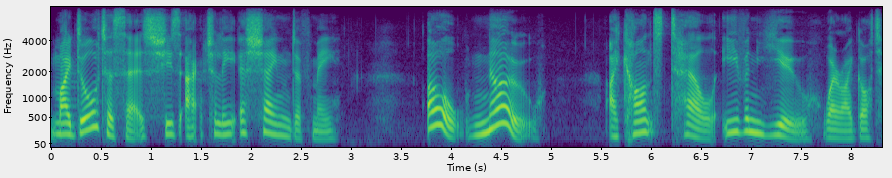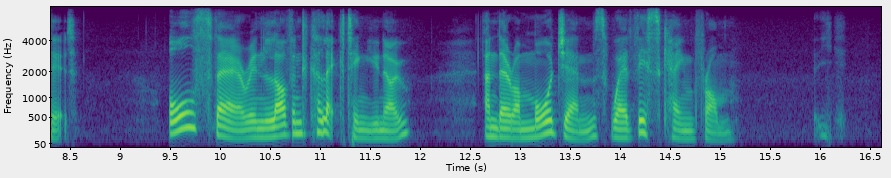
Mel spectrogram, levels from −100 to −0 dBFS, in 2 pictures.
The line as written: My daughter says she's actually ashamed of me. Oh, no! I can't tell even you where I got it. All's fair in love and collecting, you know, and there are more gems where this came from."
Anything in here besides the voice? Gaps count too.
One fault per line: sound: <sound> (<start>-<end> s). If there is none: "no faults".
sound: breath (15.9-16.3 s)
